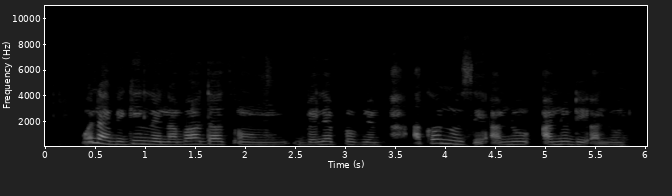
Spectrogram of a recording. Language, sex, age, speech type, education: Nigerian Pidgin, female, 15-29, spontaneous, tertiary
